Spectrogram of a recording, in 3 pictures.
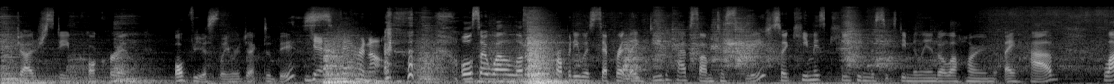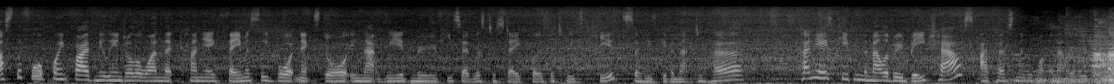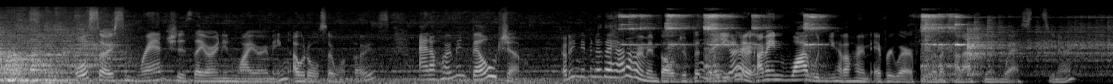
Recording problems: household noises; very loud; throughout; 3 dB above the speech

